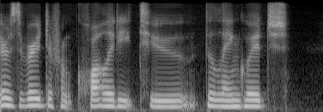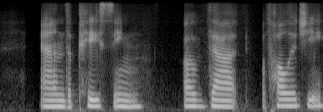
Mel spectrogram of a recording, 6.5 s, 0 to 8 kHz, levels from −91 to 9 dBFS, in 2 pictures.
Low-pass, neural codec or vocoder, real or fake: 7.2 kHz; codec, 16 kHz, 0.7 kbps, FocalCodec; fake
